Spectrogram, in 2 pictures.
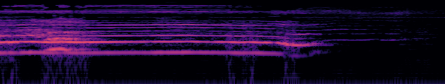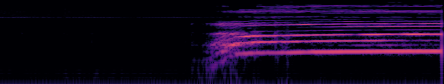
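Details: Nukka, a female pet Alaskan Malamute, howls, thought to be missing her mum: a long, steady, harmonic-rich tone for two seconds, a quiet gap, then a second howl that swoops upward and holds level.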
